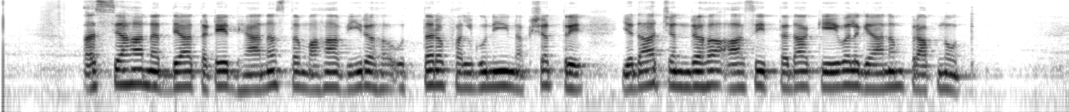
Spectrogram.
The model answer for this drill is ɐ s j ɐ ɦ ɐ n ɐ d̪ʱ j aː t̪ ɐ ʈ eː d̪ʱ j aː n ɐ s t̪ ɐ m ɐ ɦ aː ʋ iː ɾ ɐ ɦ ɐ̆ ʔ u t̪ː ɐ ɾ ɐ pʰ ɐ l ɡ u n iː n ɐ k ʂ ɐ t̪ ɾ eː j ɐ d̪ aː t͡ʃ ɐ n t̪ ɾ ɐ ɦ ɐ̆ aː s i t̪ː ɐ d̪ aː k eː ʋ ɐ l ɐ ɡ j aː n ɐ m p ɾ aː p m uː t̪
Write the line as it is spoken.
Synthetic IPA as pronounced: ɐ s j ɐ ɦ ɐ n ɐ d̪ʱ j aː t̪ ɐ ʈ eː d̪ʱ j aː n ɐ s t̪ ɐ m ɐ ɦ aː ʋ iː ɾ ɐ ɦ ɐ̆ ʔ u t̪ː ɐ ɾ ɐ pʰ ɐ l ɡ u n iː n ɐ k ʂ ɐ t̪ ɾ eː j ɐ d̪ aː t͡ʃ ɐ n d̪ ɾ ɐ ɦ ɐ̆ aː s i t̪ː ɐ d̪ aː k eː ʋ ɐ l ɐ ɡ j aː n ɐ m p ɾ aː p n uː t̪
